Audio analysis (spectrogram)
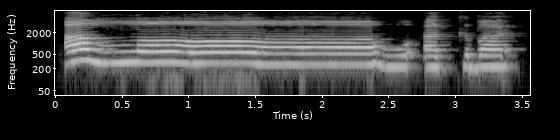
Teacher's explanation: लफ्ज अल्लाह के नाम को पुर करके पढ़ना है, मोटा करके पढ़ना है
